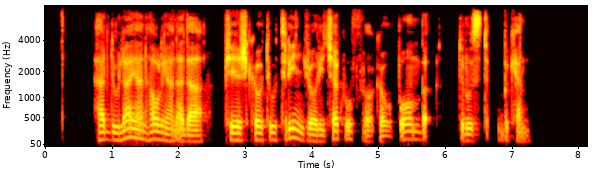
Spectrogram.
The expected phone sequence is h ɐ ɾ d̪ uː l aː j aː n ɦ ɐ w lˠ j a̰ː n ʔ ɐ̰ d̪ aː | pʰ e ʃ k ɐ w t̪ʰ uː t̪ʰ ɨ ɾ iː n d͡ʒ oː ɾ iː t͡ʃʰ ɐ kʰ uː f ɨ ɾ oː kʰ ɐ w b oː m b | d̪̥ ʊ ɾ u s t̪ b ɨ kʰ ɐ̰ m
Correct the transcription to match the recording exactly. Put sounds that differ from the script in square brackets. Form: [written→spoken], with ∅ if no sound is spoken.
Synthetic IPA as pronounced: h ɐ ɾ d̪ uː l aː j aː n ɦ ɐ w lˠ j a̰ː n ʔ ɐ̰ d̪ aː | pʰ e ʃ [k→kʰ] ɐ w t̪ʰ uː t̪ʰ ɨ ɾ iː n d͡ʒ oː ɾ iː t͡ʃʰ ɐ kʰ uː f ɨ ɾ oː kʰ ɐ w b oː m b | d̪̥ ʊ ɾ u s t̪ b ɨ kʰ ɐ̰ [m→n]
